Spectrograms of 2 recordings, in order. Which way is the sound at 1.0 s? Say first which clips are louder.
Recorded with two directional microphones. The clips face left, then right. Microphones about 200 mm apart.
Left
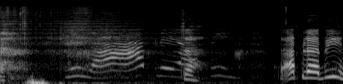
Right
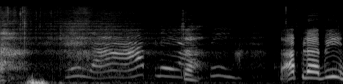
Even; 30° right (ahead or behind).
